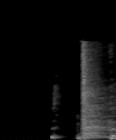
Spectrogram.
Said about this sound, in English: I think I'm gonna sneeze.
